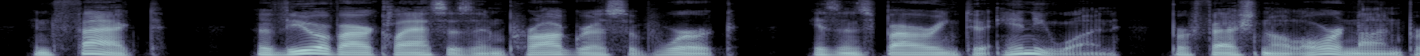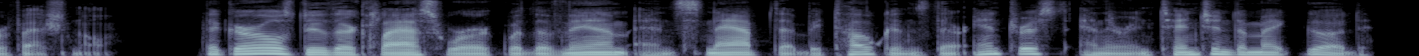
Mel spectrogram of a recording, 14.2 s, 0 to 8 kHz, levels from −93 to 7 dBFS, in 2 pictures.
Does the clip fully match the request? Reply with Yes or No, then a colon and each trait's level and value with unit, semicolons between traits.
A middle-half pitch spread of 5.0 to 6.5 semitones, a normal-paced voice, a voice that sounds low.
Yes: wide, 5.6 semitones; average, 170 wpm; very low, 95 Hz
